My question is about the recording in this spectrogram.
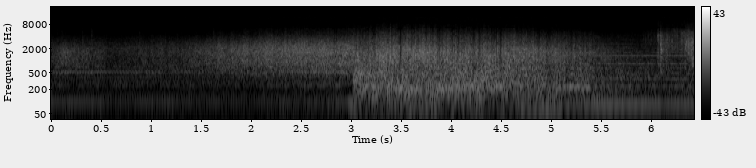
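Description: A bomb exploding as a film sound effect: a sudden loud blast about three seconds in that rumbles on for a couple of seconds, over orchestral background music.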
